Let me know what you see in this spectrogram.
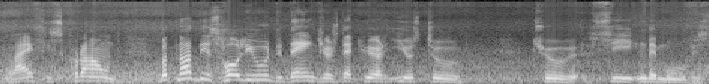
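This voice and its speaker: A Brazilian Portuguese accent comes through at a moderate pace. Noticeable background noise sits behind the speech. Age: 50s. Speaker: religious vlogger. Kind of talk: spontaneous spiritual monologue. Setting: outdoors. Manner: halting.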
